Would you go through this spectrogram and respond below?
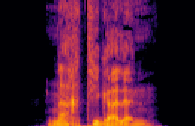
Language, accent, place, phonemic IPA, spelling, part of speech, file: German, Germany, Berlin, /ˈnaxtiɡalən/, Nachtigallen, noun, De-Nachtigallen.ogg
- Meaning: plural of Nachtigall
